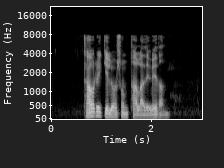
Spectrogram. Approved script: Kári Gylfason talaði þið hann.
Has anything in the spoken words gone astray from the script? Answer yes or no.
yes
